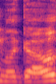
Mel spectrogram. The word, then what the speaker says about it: Legault: I'm like, Lego looks like Legault, and they find it immediately. – Yeah. – Because I, like, want them to know how to say it.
